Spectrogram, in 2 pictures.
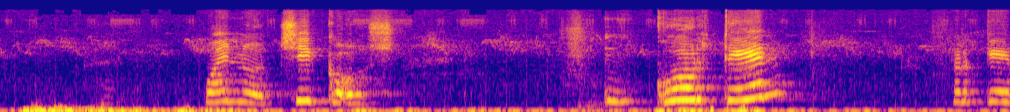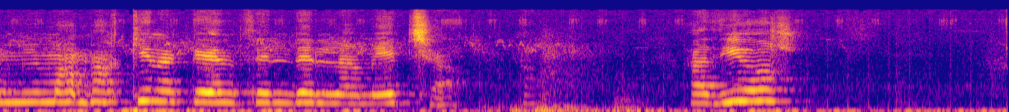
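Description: A young boy talks with animation, close by.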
